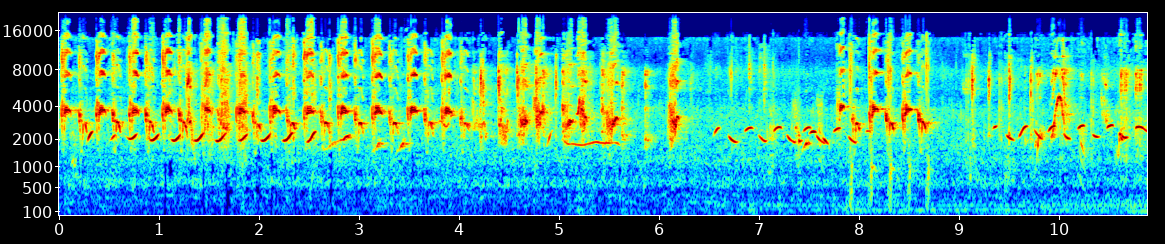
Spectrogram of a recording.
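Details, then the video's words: Black-winged myna song used to make non-singing birds respond: long fast sequence of whistled zigzag notes interleaved with harsh clicks and rasps, a brief pause, then the whistles resume. "masteran burung jalak putih, jalak putih macet pasti nyaut"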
